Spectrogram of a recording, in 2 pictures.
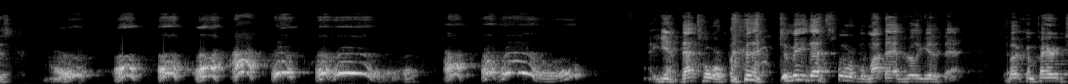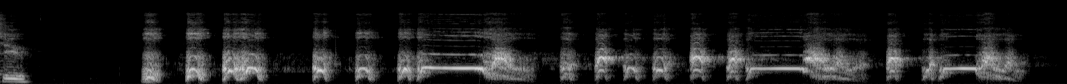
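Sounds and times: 
speech: 0.0 - 0.8, 6.6 - 11.0
person imitating owl hoots by voice as a locator call: 0.0 - 6.0, 12.1 - 21.0.

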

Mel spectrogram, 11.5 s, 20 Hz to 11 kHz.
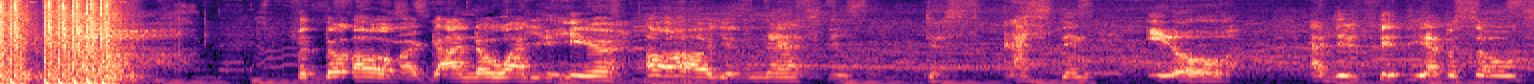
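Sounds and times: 
rapid gunfire: 0.0 - 1.2
speech: 2.2 - 11.5.

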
